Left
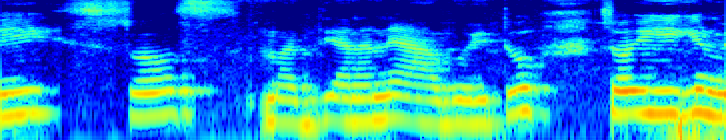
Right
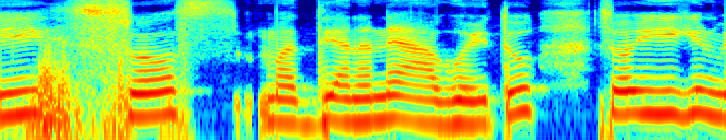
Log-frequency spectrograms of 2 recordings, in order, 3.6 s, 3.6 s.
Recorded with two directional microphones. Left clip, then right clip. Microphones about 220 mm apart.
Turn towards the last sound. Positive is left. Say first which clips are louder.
# right 15 dB
turn(degrees=-40)  # may be behind; listen again after turning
